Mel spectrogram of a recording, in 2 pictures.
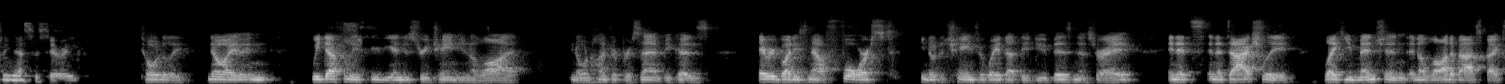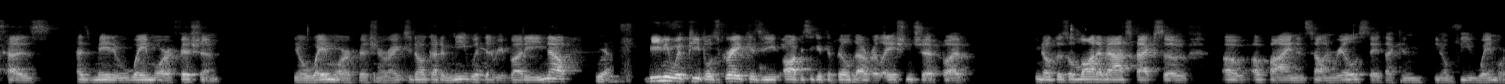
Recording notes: Via ZOOM.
